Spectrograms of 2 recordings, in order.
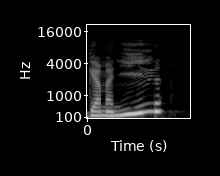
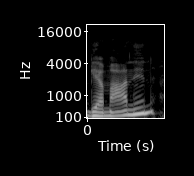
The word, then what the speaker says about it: Germanine: Germanine, c'est ça ne veut pas dire une femme germaine, comme on pourrait penser à une Marianne, mais Germanine, c'est comme aspirine, c'est le nom du magasin, du médicament. In, à la fin, c'est comme, voilà, c'est comme pour aspirine, donc ça se prononce Germanine, et pas Germanine.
